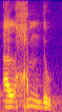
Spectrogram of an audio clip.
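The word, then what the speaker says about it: الحمدُ: Jadi alqus alamid bacaan diarah sabaah semua para pembacanya itu mendomahkan huruf dal di alhamdu ya.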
